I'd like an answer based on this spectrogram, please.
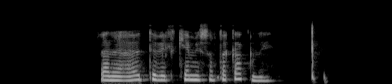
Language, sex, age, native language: Icelandic, female, 30-39, Icelandic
